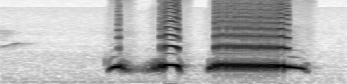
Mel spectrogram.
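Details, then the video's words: Spotted dove cooing as a lure for other doves: two quick rising hoots followed by a drawn-out, buzzy-edged coo sliding down at the close, loud and clear in a quiet setting. "Cu gáy thúc bổi rất sung, Tiếng cu gáy cực hay"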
